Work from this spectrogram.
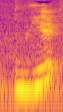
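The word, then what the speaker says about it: wyrd: One way of pronouncing it is weird, similar to how you would pronounce W-E-I-R-D.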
